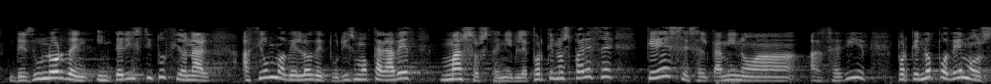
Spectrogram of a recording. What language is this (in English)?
Spanish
